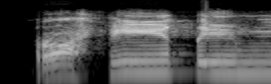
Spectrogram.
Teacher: Qaf dalam keadaan mufakhamah meskipun kasrah. Rahiqim. Dan dia tanwin bertemu dengan mim.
